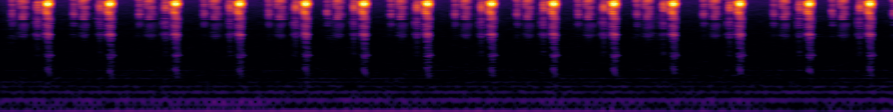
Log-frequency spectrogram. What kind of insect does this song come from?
orthopteran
